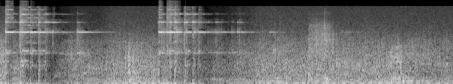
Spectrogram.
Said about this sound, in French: Elle va sonner à la porte de la maison de l'homme en noir, du vieil homme qui habite au fond de la cour.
